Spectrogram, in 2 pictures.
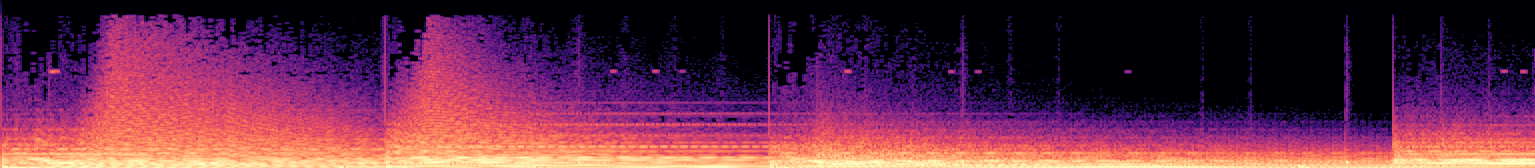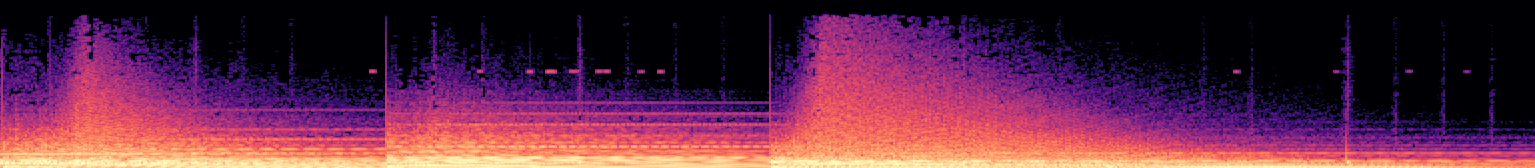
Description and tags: Gulped Opus
F, reasonCompact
